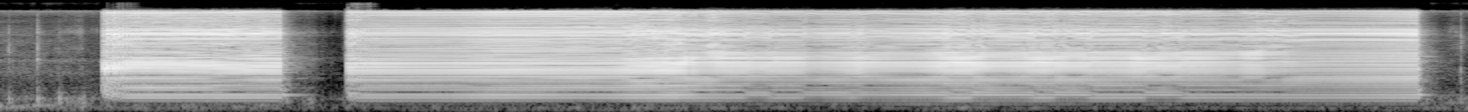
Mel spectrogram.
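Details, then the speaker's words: WAHL PCMC Pet Clipper, running with the blade set removed: a steady, even high buzz, but the lever drive gives only a weak vibration. It hums while the knives don't move. "There is some kind of weak vibration"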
